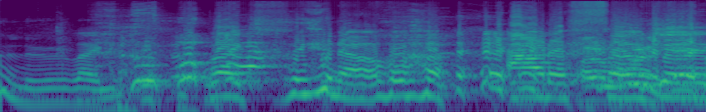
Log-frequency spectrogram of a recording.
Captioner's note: laughing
